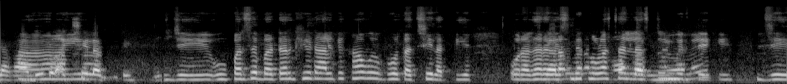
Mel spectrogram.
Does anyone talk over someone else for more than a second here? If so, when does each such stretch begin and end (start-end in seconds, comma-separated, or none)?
5.5-7.0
